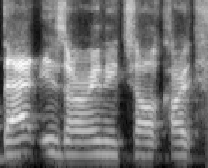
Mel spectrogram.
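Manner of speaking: ordinary delivery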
